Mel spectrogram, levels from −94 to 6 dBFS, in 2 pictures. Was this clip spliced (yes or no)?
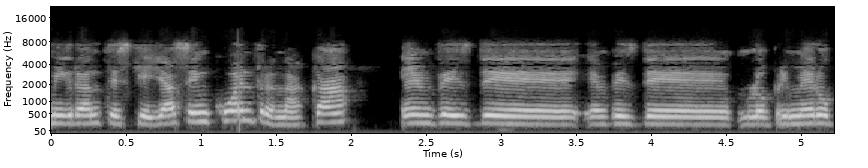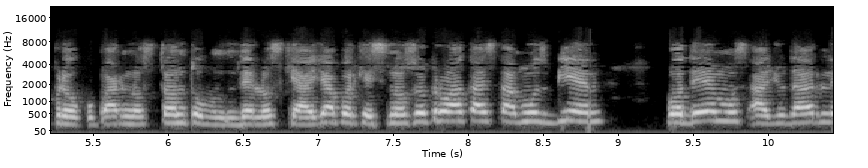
no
